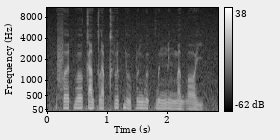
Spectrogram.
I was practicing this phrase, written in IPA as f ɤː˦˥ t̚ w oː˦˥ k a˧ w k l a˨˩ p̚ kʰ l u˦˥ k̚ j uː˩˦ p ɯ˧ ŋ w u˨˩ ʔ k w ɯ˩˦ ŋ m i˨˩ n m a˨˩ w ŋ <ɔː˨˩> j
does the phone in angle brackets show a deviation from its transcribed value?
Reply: no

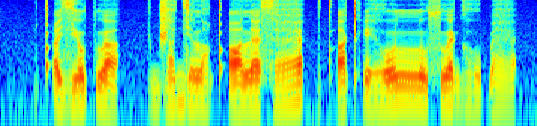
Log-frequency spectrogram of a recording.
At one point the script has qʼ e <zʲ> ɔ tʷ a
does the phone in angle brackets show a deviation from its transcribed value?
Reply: no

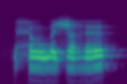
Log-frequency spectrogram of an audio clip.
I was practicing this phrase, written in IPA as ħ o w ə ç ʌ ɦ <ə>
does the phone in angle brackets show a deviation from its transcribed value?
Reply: no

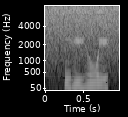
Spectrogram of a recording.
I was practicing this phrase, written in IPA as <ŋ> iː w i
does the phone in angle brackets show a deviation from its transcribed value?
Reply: no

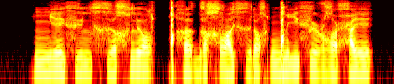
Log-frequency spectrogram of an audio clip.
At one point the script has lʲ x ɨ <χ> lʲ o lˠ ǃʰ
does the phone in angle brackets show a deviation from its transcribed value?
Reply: no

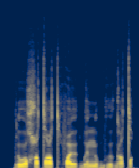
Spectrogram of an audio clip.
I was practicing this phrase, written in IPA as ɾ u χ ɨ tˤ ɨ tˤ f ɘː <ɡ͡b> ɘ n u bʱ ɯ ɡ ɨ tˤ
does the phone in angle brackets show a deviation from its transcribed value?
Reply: no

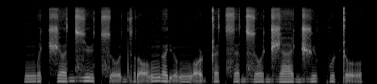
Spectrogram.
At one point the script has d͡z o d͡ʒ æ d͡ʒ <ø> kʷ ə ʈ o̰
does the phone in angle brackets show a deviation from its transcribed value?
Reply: yes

